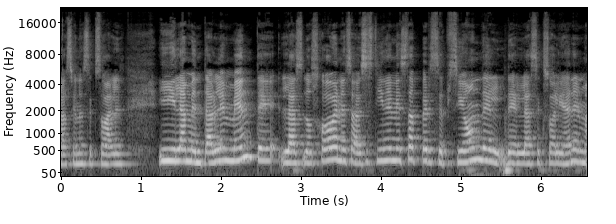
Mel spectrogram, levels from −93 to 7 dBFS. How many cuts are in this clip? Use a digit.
0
